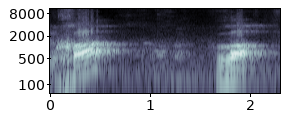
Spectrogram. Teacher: ഖാന്റെ മഖ്റജ് തൊണ്ടയുടെ മേലേറ്റം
